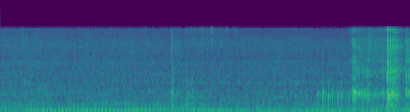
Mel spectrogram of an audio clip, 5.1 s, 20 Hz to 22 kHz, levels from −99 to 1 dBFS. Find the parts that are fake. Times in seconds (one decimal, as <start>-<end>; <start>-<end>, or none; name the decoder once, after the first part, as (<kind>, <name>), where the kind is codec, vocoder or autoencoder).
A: 0.0-0.5 (autoencoder, DAC-VAE); 3.0-3.9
